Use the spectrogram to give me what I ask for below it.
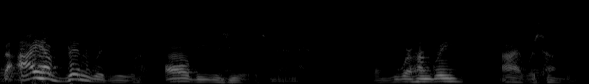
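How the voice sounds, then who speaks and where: An aging general with lively, swooping pitch. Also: male voice, slightly rough, exaggerated voice. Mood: earnest, heartfelt. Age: older. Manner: deliberate, halting, stirring. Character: dignified, aging general, earnest and fatherly. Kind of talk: historical audio drama oratory.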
